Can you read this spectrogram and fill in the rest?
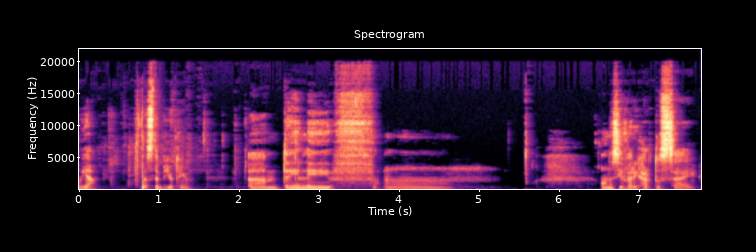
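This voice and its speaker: A woman's voice: very deep voice, a little hiss or hum. A woman playing a chatty, quirky dragon egg seller in an ASMR roleplay, talking in a hesitant, playful, conversational way close to the microphone. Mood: chatty, reassuring. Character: chatty, quirky seller of dragon eggs, fond of dangerous pets. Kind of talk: ASMR roleplay, casual rambling talk.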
